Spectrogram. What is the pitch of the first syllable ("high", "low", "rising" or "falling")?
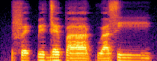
low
